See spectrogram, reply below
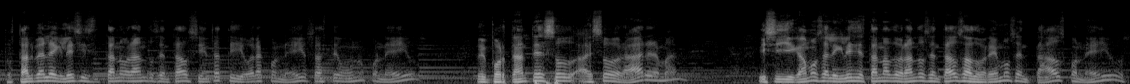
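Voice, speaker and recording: A man's voice: a little high, brisk, music in the background. A man preaching a sermon as pastor. He is emphatic, keeps calling his listeners brother, and asks them rhetorical questions. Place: church.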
